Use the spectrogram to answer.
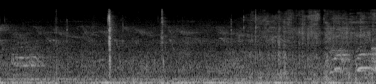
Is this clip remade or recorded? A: recorded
